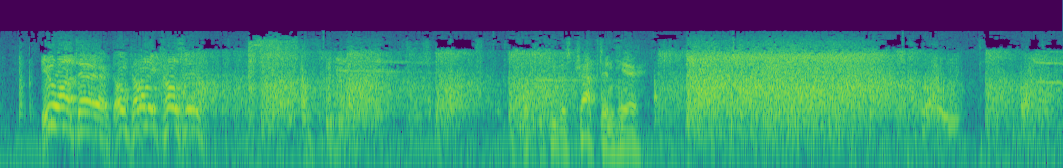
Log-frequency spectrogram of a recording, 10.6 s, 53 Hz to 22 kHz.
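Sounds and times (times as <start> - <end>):
speech: 0.4 - 2.3, 5.6 - 6.9
gunfire from every side of a besieged building: 1.7 - 5.9, 6.6 - 10.6.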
